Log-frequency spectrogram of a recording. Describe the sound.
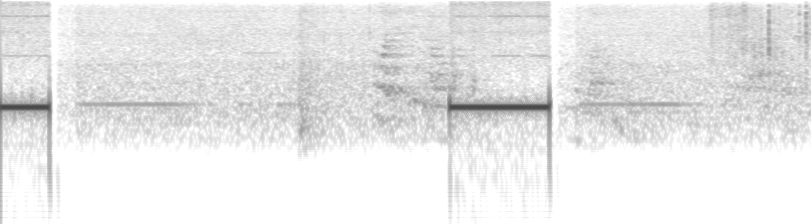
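A phone's ringback tone sounds twice: two loud, steady mid-pitched beeps about a second long, four seconds apart, with a call left unanswered. A faint hum and muffled voices fill the gaps.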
